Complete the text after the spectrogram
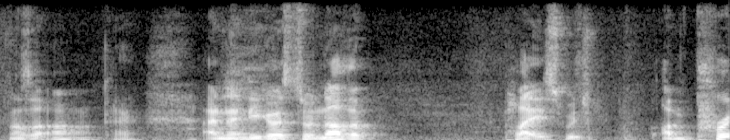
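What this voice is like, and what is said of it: Usual voice. Nothing is said of it.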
